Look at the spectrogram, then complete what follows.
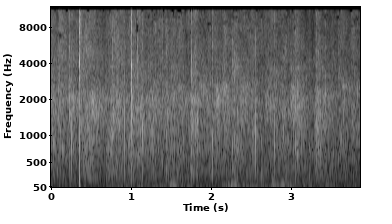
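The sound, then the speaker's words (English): An audience gives a round of applause to welcome Sir Richard Mottram, a dense patter of many hands clapping with a few sharper individual claps standing out, at a fairly even moderate loudness throughout. “So no further ado, I wonder we'll warm the room up with a round of applause and welcome Sir Richard Mottram.”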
